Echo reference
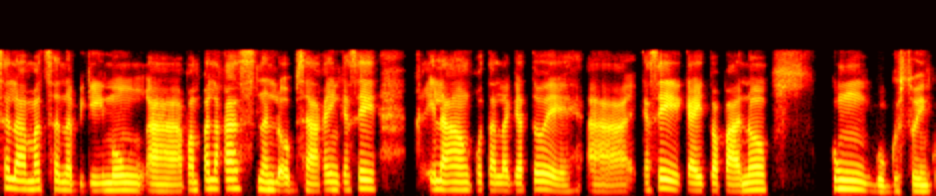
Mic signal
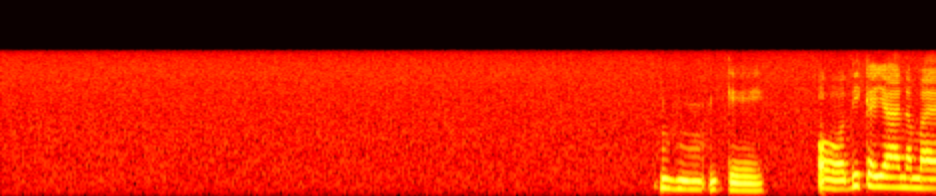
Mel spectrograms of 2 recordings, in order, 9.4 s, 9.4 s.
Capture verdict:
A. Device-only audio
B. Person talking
B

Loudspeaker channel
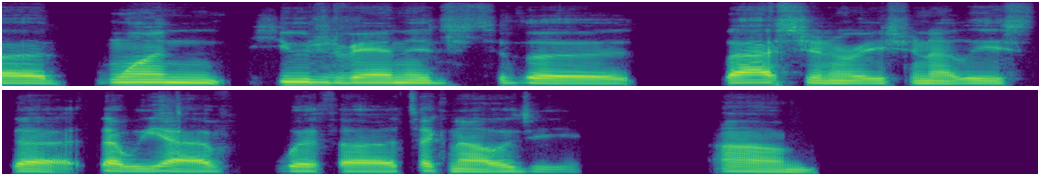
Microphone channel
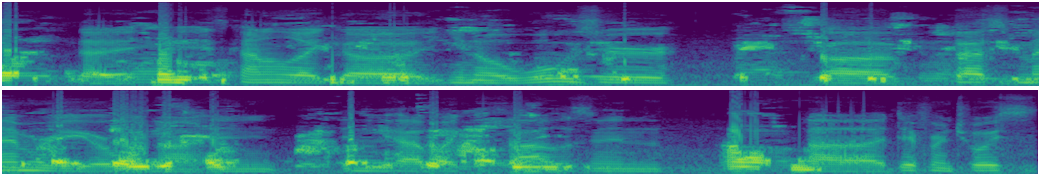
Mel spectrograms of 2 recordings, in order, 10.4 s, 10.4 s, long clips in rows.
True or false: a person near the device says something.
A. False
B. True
B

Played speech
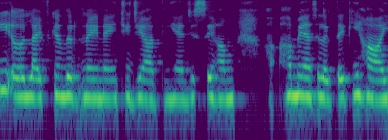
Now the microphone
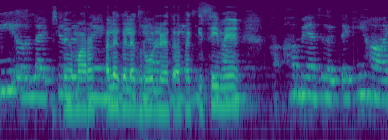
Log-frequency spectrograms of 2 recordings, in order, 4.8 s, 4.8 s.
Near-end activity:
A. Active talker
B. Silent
A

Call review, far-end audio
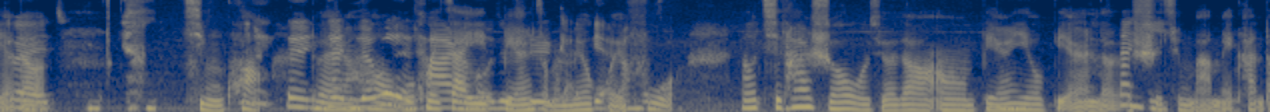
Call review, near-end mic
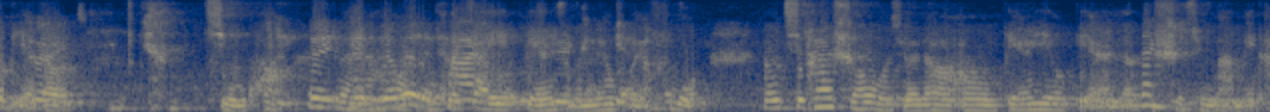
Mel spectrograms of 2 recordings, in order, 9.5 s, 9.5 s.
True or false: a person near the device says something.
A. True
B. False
B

